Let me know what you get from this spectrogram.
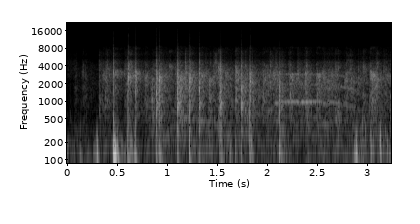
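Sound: audience round of applause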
